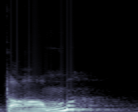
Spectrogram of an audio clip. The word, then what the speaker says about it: thumb: Most of them are where the B follows the letter M at the end of words. Some examples include thumb, bomb, and comb. In addition, the largest number of these silent B words have a short U sound.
